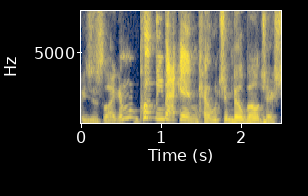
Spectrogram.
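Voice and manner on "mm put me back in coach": high-pitched, annoyed voice. Commenting on a benched quarterback asking to return: imitating pissed-off Mac Jones. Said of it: "Mac Jones is just pissed off".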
